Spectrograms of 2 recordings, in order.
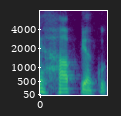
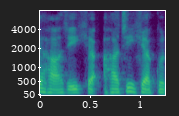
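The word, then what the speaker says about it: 八百: आप इसे पढ़ेंगे हाप याकू। कभी भी आपने इसे हाची ह्याकू नहीं पढ़ना।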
